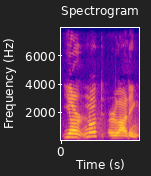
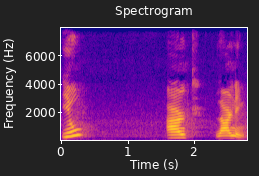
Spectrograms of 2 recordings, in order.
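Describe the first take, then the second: First: Are not is said as two full words. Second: Are not is contracted into one short word.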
